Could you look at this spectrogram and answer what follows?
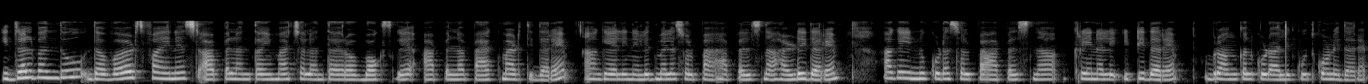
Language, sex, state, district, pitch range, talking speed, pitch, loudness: Kannada, female, Karnataka, Mysore, 230-255 Hz, 120 wpm, 240 Hz, -22 LUFS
